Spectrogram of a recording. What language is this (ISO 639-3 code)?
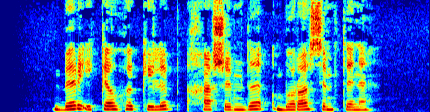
bak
